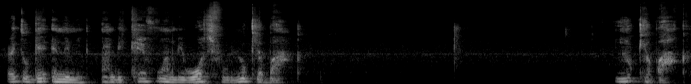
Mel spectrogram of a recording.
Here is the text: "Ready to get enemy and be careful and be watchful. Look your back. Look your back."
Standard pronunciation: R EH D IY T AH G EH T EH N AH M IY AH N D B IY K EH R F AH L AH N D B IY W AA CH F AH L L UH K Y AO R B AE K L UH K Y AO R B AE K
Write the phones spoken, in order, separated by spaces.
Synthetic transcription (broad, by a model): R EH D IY T AH G EH T EH N AH M IY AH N B IY K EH F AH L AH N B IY W AA CH F AH L L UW K Y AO B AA K L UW K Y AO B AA K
